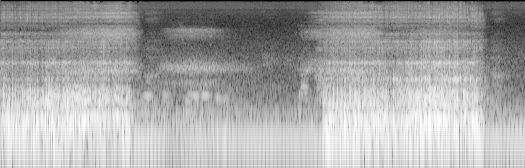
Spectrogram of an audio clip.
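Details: Loud, rough rattling snores on each inhalation with quieter exhalations between, about two cycles in under seven seconds; ordinary snoring.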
